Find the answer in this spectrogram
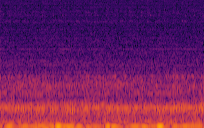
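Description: Steady low electrical hum of background noise, with no distinct taps from the wooden pieces.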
